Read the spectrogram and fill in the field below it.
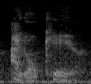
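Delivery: whispered, breathless shrug; soft whispered I don't care; whispered aside. Real, not acted. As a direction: whisper it off as nothing. Dismissing insult.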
